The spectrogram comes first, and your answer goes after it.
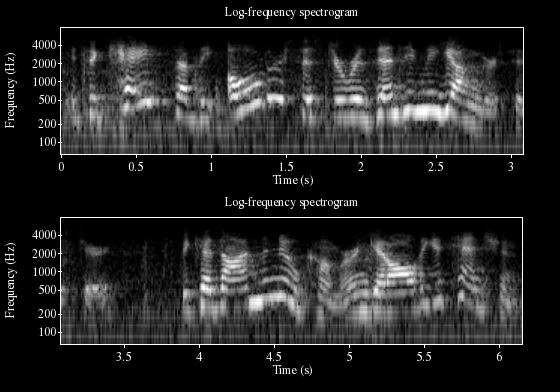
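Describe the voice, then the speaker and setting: A melodramatic young student. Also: female voice, high-pitched, sing-song, brisk, a bit bright, slight background noise, rough recording. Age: young adult. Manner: theatrical, exaggerated alarm. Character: melodramatic young woman student, self-admiring. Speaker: college student sister. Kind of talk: 1950s sitcom acting. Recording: old TV soundtrack, studio audience laughter.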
